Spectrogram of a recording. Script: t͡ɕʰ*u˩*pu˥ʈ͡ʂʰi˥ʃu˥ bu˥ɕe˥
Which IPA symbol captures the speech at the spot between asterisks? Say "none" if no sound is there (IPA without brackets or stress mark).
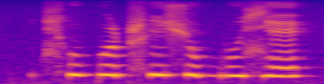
u˥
